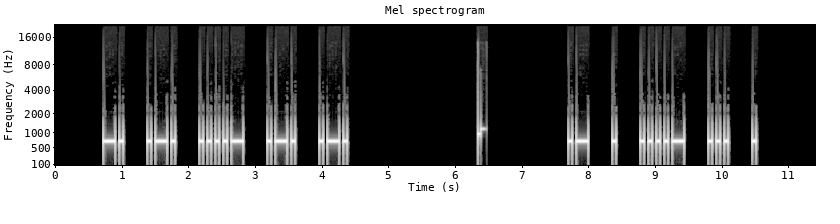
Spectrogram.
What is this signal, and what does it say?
Morse code, heard as a keyed tone, about 20 wpm, spaced as for 14 wpm, 700 Hz. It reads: NR4RR AE4SE
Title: 062 Lesson 11g - Letter h - Call Signs 20wpm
